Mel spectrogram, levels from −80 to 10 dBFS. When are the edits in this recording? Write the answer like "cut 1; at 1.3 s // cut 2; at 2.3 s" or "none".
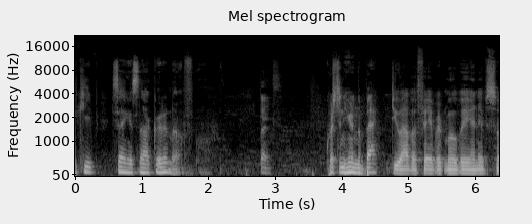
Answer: cut 1; at 3.6 s // cut 2; at 4.6 s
